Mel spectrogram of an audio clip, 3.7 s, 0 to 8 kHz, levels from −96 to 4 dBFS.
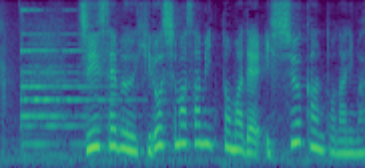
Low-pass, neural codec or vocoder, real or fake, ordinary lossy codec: none; none; real; none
